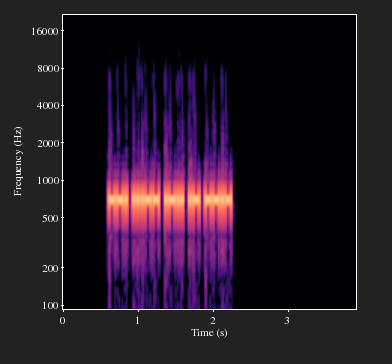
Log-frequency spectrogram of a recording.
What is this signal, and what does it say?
Morse code, heard as a keyed tone, about 44 wpm, 690 Hz. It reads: G3LAQ
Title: DXCC-100 Call Signs - 5 Characters - 45wpm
